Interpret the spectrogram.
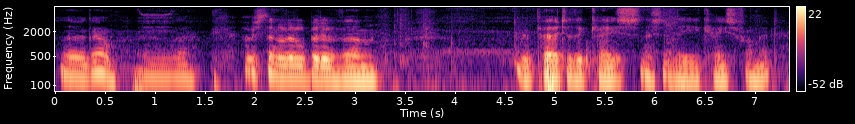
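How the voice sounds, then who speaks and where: A man giving a casual, unscripted technical demonstration in a halting, low-key way, like a restorer explaining equipment. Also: steady tone, mellow, a little hiss or hum, rough recording. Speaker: vintage radio restorer demonstrating a set.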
